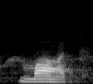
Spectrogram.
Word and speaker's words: March: January, January, not January, January, February, February, March, R is silent, March, May, not May, May, August, August, August, August, August, October, October, October, not October, October, October.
